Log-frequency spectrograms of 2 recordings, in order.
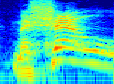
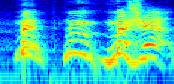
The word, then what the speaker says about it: Michele: But you also pronounce, even though there's an accent on the first E in Michele, you have to do the I thing, like Michele LaRue. Why is that? Michele.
